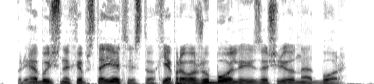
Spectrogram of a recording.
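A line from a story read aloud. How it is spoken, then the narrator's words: Grumbling. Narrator (Russian): проворчал он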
